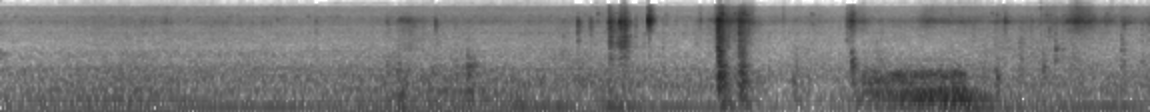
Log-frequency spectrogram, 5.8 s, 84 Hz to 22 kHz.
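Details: 2008 Lexus RX350 with about 114,000 miles, being investigated for a bonk noise, wheel turned while stationary after coming off ramps: a low drawn-out groan with a few sharp pops, judged normal from sitting.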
